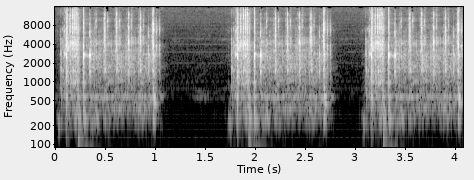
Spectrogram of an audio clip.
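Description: An old rotary telephone being dialed: three bursts of rapid mechanical clicking, each about a second long with a soft thud at the start, separated by short silent pauses. It is clear, with no talking.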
